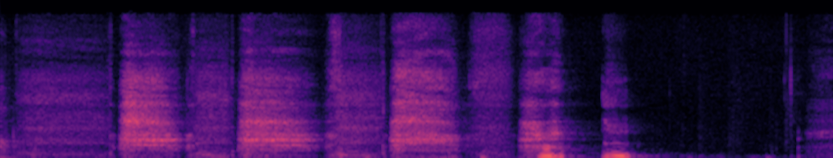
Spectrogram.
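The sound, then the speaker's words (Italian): A person takes a run of deep, heavy calming breaths, drawn in and pushed out, about five in steady succession, then two shorter voiced exhales before it falls quiet. “Respiro.”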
